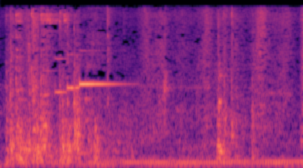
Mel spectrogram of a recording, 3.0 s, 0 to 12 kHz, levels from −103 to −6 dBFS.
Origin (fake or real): real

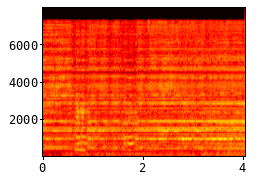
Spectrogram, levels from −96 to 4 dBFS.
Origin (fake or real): fake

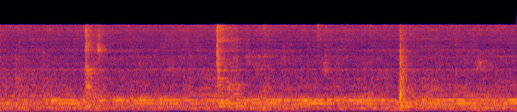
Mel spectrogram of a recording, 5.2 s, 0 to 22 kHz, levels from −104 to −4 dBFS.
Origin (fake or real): fake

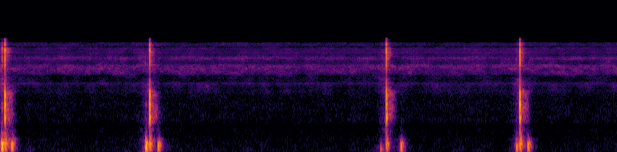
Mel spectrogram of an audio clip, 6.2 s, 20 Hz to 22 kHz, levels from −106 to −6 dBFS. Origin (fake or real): fake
